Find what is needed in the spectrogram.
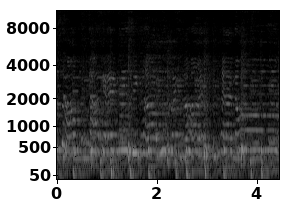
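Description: Live band playing Thai ramwong dance music: a singer over a steady drum beat.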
